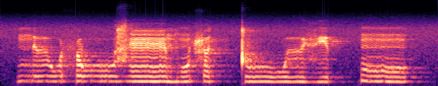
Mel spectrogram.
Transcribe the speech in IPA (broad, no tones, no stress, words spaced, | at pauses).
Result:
nɨːwħuː zẽːbũɬɵ tːuːwɨːvʲepːũː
